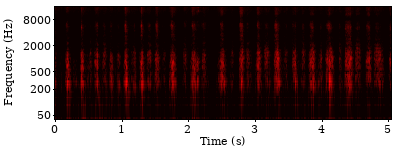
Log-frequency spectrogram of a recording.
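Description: A coin scrapes the latex panels of a £20 10x £250,000 GOLD National Lottery paper scratch card, the top card of a small stack on a wooden table. About 28 quick, dry scratches repeat in a steady rhythm, soft and mid-toned with little low end. Each stroke stops abruptly with no ring.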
